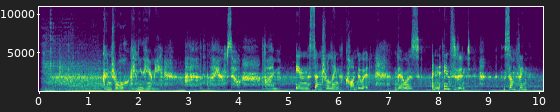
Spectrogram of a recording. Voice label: gaming us female drama fantasy transatlantic rp action texan; new york; cockney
